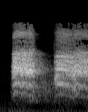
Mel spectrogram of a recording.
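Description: crows cawing sound effect

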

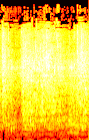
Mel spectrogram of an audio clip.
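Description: splashing

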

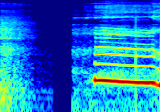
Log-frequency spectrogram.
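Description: person yawning

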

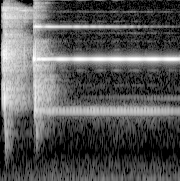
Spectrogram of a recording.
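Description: shopify sale notification chime

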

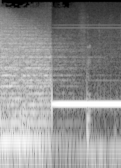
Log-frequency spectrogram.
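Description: telephone busy tone

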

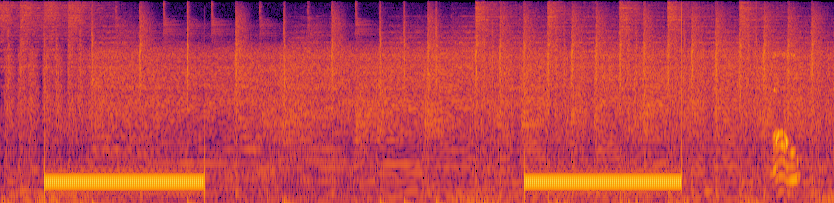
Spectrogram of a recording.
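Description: telephone dial tone

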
